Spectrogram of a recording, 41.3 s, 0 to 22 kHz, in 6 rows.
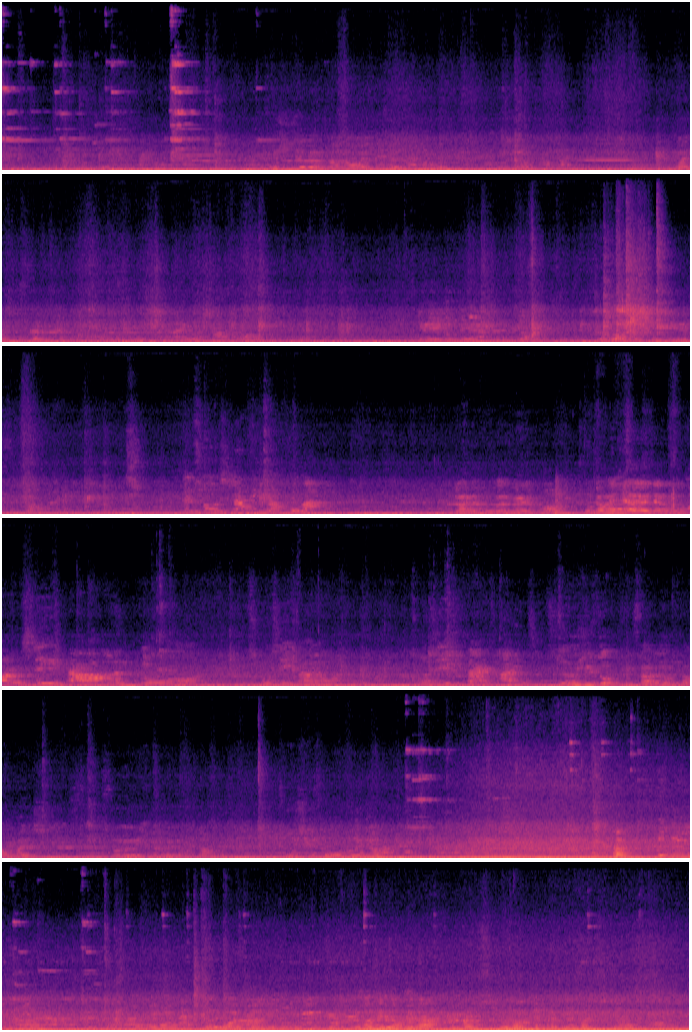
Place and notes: In the coffee shop, Sony PCM D50 + Soundman OKM II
